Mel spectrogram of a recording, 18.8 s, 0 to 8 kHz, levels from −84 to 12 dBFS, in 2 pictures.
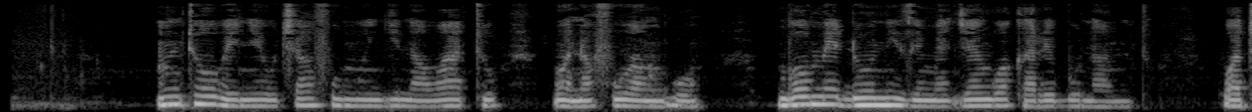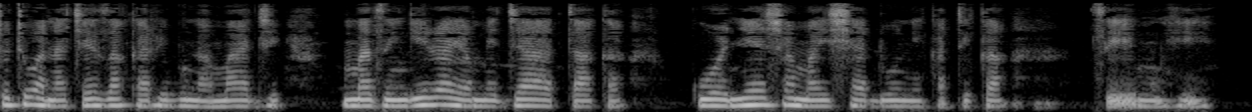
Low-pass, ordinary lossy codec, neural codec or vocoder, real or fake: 7.2 kHz; MP3, 32 kbps; none; real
